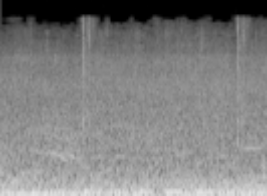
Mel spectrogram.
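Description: Busy warehouse store ambience: a steady low rumble with a faint murmur of shoppers' voices.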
